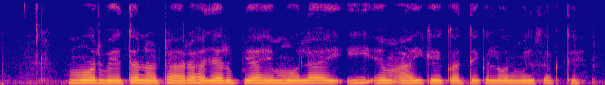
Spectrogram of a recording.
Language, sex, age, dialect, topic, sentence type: Chhattisgarhi, female, 41-45, Northern/Bhandar, banking, question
